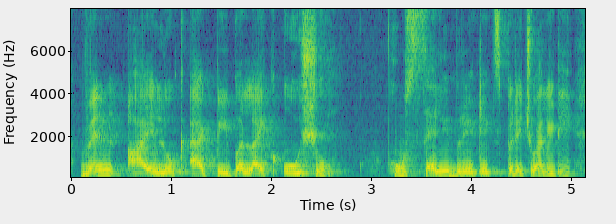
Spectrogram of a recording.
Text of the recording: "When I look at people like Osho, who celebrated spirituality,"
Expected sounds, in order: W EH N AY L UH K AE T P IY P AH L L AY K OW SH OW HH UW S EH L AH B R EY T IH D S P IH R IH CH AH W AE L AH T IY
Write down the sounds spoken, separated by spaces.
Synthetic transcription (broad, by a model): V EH N AY L UH K AE T P IY P AH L L AY K OW SH OW HH UW S EH L AH B R EY T IH D S P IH R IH CH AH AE L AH T IY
